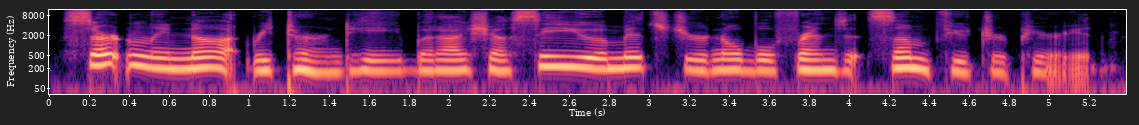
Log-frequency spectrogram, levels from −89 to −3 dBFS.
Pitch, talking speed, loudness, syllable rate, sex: 195 Hz, 190 wpm, -18 LUFS, 5.1 syllables/s, female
